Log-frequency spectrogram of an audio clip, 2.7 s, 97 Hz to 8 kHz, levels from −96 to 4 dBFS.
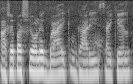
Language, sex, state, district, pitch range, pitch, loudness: Bengali, male, Tripura, West Tripura, 165-180 Hz, 170 Hz, -15 LUFS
